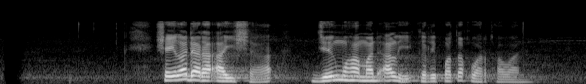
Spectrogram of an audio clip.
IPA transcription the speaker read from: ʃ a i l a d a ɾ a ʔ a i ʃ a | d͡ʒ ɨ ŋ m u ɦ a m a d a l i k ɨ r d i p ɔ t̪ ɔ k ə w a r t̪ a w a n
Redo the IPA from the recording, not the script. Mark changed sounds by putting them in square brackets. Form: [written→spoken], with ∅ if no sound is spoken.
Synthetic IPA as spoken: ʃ a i l a d a ɾ a ʔ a i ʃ a | d͡ʒ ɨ ŋ m u ɦ a m a d a l i k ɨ r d i p ɔ t̪ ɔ k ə w a r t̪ a w a n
